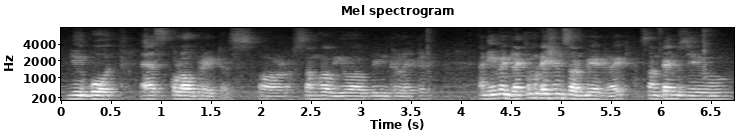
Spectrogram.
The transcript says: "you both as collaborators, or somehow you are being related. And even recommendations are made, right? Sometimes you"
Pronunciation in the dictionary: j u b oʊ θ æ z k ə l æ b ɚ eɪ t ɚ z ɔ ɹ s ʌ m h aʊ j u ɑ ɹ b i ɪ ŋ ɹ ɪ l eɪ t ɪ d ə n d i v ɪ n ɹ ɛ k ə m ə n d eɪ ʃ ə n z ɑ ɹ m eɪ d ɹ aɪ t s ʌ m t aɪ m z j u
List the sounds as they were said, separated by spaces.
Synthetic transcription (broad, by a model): j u b oʊ t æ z k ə l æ b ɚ eɪ t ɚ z ɔ ɹ s ʌ m h aʊ j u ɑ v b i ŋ ɹ ɪ l eɪ t ɪ d ə n d i v ɪ n ɹ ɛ k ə m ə n d eɪ ʃ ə n s ɑ ɹ m eɪ d ɹ aɪ t s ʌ m t aɪ m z j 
